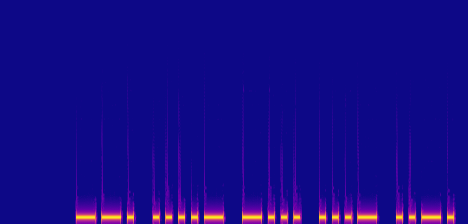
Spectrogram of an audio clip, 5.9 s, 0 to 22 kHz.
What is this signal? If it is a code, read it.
Morse code, heard as a keyed tone, about 16 wpm, 700 Hz. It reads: G4BVF
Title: DXCC-100 Call Signs - 5 Characters - Repeated 3x - 15wpm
